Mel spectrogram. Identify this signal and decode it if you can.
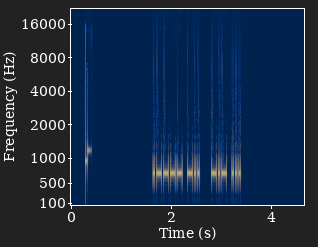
Morse code, heard as a keyed tone, about 36 wpm, 700 Hz. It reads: 1D KS
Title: Field Day Exchanges - 35wpm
